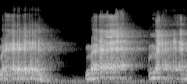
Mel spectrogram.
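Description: A preacher's voice imitates a sheep bleating, three drawn-out wavering bleats with a short pause between them, loud and close.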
